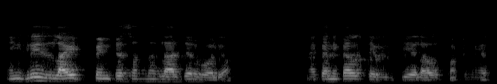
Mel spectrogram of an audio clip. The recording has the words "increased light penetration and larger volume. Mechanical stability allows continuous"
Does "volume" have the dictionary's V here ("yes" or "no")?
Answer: no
